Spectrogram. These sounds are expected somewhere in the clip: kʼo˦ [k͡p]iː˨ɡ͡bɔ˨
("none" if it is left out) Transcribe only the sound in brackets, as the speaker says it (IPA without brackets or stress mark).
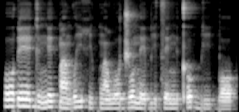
ɡ͡b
